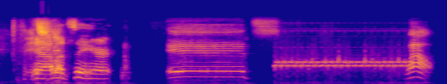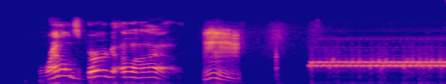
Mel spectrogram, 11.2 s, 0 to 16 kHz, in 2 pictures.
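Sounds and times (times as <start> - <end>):
speech: 0.3 - 3.9, 5.1 - 5.4, 6.1 - 8.7
telephone ringing with electronic tone: 3.4 - 5.2, 9.4 - 11.1.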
